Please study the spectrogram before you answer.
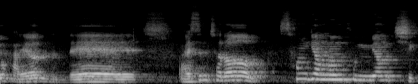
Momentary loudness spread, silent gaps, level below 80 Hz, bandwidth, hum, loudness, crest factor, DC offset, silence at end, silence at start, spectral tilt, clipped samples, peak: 12 LU; none; -62 dBFS; 12.5 kHz; none; -22 LUFS; 16 dB; under 0.1%; 0 s; 0 s; -6 dB/octave; under 0.1%; -6 dBFS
